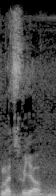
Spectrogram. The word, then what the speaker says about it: Matsuya: là donc c'est donc ça se prononce matsuya donc c'est assez facile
